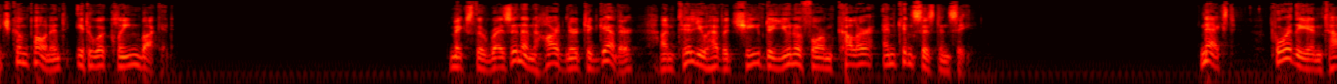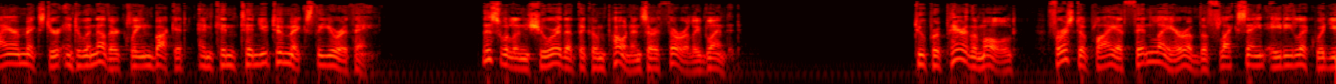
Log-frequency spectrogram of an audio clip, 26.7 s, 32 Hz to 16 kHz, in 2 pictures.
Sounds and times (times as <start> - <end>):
Speech: 0.0 - 1.8, 4.5 - 9.8, 12.0 - 17.2, 18.2 - 20.8, 22.5 - 26.7.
